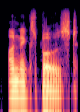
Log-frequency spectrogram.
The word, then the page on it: unexposed: American English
